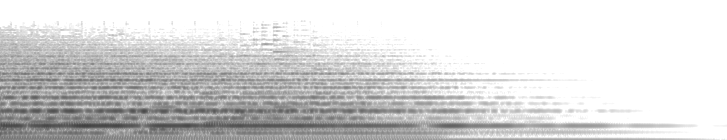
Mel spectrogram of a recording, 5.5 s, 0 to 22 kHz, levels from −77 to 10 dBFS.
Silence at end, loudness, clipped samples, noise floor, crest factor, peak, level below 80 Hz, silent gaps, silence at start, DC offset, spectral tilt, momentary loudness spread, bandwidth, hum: 1.05 s; -21 LUFS; under 0.1%; -64 dBFS; 14 dB; -6 dBFS; -42 dBFS; none; 0 s; 0.4%; -4.5 dB/octave; 15 LU; 11 kHz; none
